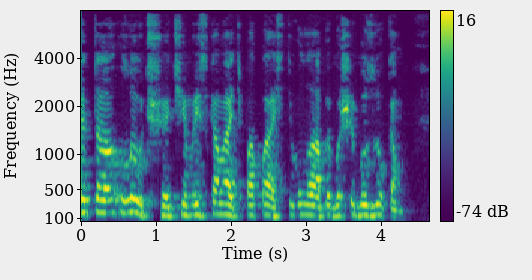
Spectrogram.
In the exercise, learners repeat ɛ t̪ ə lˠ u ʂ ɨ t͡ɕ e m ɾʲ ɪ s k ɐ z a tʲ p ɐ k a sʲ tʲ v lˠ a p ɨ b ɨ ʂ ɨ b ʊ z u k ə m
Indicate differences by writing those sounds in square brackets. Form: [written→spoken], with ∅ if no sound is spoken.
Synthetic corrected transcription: ɛ t̪ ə lˠ u ʂ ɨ t͡ɕ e m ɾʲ ɪ s k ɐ [z→v] a tʲ p ɐ [k→p] a sʲ tʲ v lˠ a p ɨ b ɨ ʂ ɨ b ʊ z u k ə m

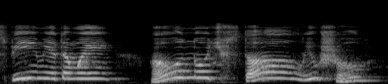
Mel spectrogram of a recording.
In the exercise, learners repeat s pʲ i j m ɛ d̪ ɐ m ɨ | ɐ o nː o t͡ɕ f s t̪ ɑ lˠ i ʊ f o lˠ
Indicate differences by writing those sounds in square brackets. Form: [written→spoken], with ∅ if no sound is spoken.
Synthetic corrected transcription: s pʲ i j m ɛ [d̪→t̪] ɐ m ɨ | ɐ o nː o t͡ɕ f s t̪ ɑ lˠ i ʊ [f→ʂ] o lˠ

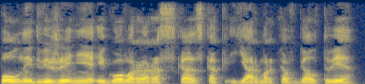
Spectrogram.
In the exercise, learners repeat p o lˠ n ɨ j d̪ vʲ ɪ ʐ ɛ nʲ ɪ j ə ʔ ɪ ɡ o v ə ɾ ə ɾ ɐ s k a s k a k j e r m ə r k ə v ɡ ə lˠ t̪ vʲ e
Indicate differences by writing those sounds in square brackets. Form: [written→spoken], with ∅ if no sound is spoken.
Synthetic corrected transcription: p o lˠ n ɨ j d̪ vʲ ɪ ʐ ɛ nʲ ɪ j ə ʔ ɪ ɡ o v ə ɾ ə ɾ ɐ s k a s k a k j [e→a] r m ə r k ə v ɡ [ə→ɐ] lˠ t̪ vʲ e

